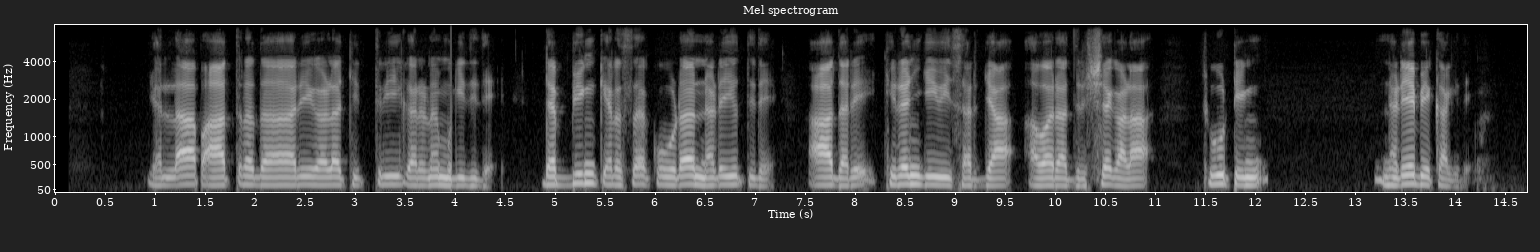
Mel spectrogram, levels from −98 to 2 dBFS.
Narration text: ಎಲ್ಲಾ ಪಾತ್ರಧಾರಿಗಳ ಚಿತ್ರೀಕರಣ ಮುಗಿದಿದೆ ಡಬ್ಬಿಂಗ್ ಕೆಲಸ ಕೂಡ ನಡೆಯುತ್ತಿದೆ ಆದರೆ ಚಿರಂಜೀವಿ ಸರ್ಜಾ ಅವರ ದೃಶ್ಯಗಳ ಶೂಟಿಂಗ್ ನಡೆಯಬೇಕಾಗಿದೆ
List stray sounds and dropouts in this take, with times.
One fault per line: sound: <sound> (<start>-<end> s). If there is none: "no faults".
no faults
